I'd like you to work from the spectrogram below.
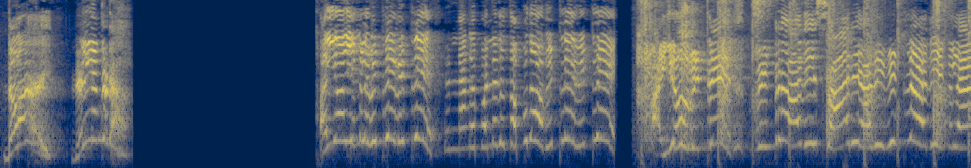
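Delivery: high, whimpering pleas; begging for mercy. Acted. Beaten thug begs Aadhi for mercy, high desperate pleading.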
